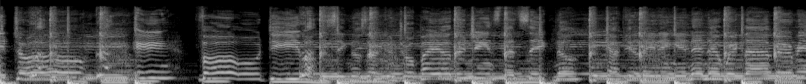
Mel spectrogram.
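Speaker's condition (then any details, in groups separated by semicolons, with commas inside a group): No condition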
